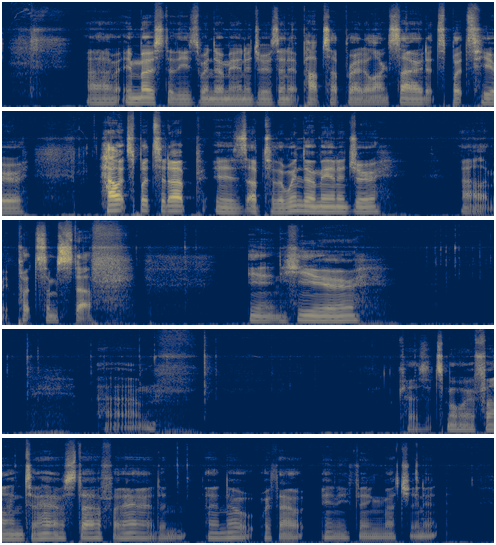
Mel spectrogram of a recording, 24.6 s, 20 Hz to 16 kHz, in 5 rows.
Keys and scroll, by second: 15.2-20.3 typing.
